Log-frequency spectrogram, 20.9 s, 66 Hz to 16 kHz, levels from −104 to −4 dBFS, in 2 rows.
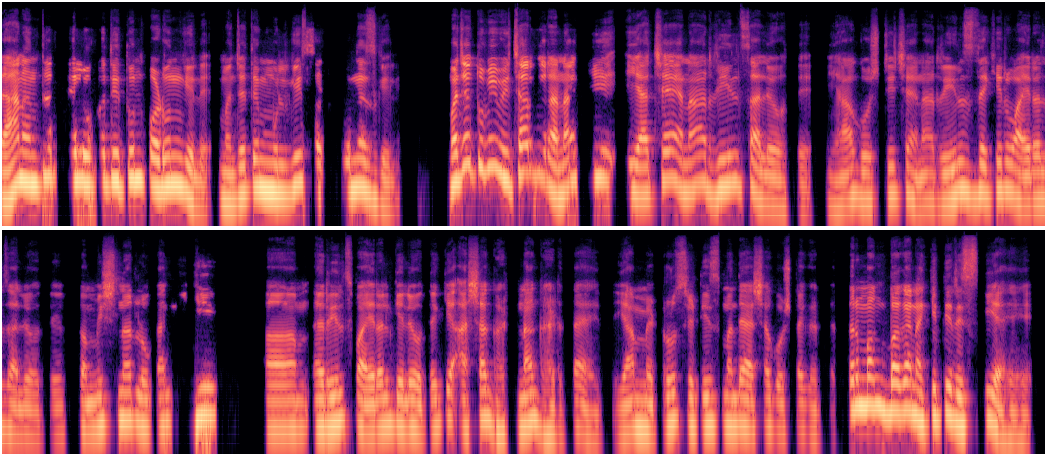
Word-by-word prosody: त्यानंतर 190 +9 +6
ते 200 -2 0
लोकं 190 0 +3
तिथून 200 +2 +5
पळून 180 +1 +5
गेले. 115 - +1
म्हणजे 120 +3 0
ती 170 - +2
मुलगी 155 +1 +4
सटकूनच 160 -2 -1
गेली. 95 -3 -7 0.5
म्हणजे 195 +11 +6
तुम्ही 280 0 +2
विचार 225 +1 +4
करा 170 -8 +3
ना, 150 +3 +2 0.2
की 210 -2 0 0.2
याचे 140 +6 +1
आहे 200 -4 0
ना 155 +4 -2
रील्स 175 +2 -1
आले 125 -8 -1
होते. 95 -3 -8 0.2
ह्या 105 +3 -6
गोष्टीचे 135 +4 -6
आहे 120 - -4
ना 115 +2 -6
रील्सदेखील 145 +4 -1
व्हायरल 125 -4 -1
झाले 105 -4 -5
होते. 100 +1 -11 0.2
कमिशनर 130 +6 -1
लोकांनीही 135 +5 -2 0.5
अ, - - -3 0.6
रील्स 140 +2 +1
व्हायरल 120 +1 +1
केले 125 -1 0
होते, 120 0 -3
की 145 - -7
अशा 125 +3 -2
घटना 125 0 -2
घडताहेत. 105 -5 -6 0.2
या 110 +2 -2
मेट्रो 120 +2 -1
सिटीजमध्ये 130 -1 -2
अशा 120 +1 -2
गोष्टी 115 0 -8
घडतात. 100 -4 -15
तर 195 - +4
मग 215 -1 +5
बघा 190 +1 +5
ना 165 -4 +4
किती 165 +2 +1
रिस्की 135 +1 0
आहे 95 -3 -5
हे. 85 - -10
135 Hz, 160 wpm, -23 LUFS, 120-170 Hz, 0.6 s, त्यानंतर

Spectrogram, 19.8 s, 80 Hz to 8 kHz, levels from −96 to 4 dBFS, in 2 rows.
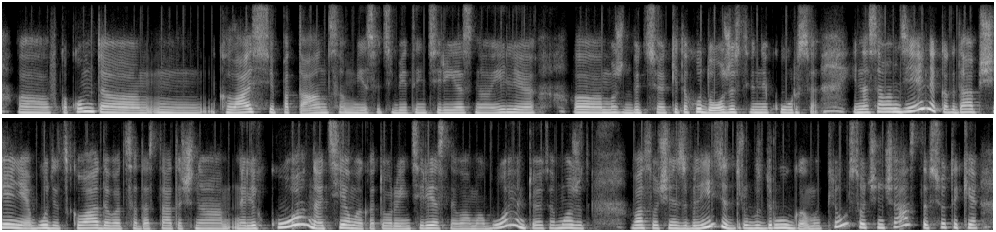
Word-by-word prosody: э, 200 -2 -2
в - - -19
каком-то, 205 -5 +1
м, 190 +4 -4
классе 215 +2 +1
по 205 0 -5
танцам, 195 +1 -3
если 190 0 -5
тебе 190 -2 -5
это 190 +1 -6
интересно, 190 0 -3
или, 205 -2 0 0.4
э, 200 -1 +2
может 200 -1 0
быть, 200 +1 -2
э, - - 0
какие-то 215 +1 -3
художественные 205 -1 +2
курсы. 200 -1 -3 0.3
И 205 - 0
на 220 +1 +3
самом 250 +2 +2
деле, 365 - +5
когда 220 +1 -1
общение 240 0 +2
будет 210 -1 +1
складываться 210 -2 +1
достаточно 200 0 -4
легко 275 - +3
на 210 -9 +4
темы, 215 -1 +1
которые 195 0 -3
интересны 210 0 0
вам 190 0 -4
обоим, 260 - +1
то 235 -1 -6
это 225 0 -3
может 230 -2 0 0.4
вас 235 0 0
очень 220 -1 +1
сблизить 225 - +4
друг 220 -2 0
с - - +3
другом. 230 -4 +2
И - - -3
плюс 335 - -1
очень 265 -1 0
часто 365 - -3
всё-таки, 255 -1 -2
210 Hz, 150 wpm, -22 LUFS, 195-235 Hz, 0.4 s, деле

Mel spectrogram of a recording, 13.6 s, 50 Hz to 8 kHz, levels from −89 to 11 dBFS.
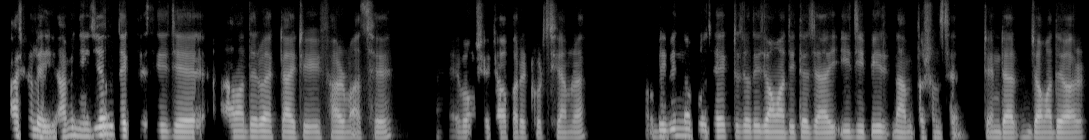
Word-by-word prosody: আসলেই, 140 -5 +3 0.2
আমি 150 +5 0
নিজেও 155 +6 +6 0.2
দেখতেছি 395 - -2 0.2
যে, - - +4 0.6
আমাদেরও 125 0 +2
একটা 120 0 -8
IT 115 - -8 0.3
firm 115 0 +1
আছে 115 - -6 0.9
অ্যা - - -26
এবং 115 +1 -2 0.2
সেটা 115 -1 -10
operate 115 0 -4
করছি 110 0 -7
আমরা। 115 0 -3 0.9
ও - - -14
বিভিন্ন 145 +3 +1 0.2
project 130 0 -1 0.2
যদি 120 0 +1
জমা 115 0 +5
দিতে 115 +1 +1
যাই, 110 0 +3 0.2
EGP 120 -1 -3
র - - -4 0.2
নাম 115 -1 +2
তো - - -5
শুনছেন। 115 -3 -7 0.3
Tender 110 -1 +2 0.2
জমা 110 0 +3
দেওয়ার 110 0 +4
115 Hz, 135 wpm, -23 LUFS, 115-130 Hz, 0.9 s, নিজেও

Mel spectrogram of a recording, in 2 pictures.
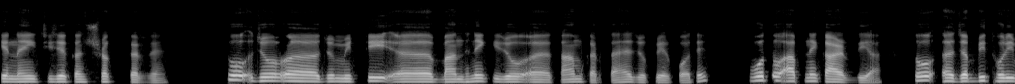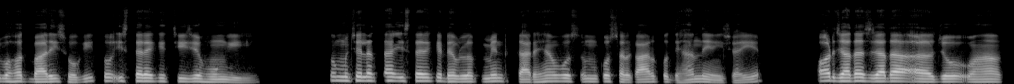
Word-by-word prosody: के 135 - +4
नई 130 0 +1
चीज़ें 130 +1 +1
कंस्ट्रक्ट 120 +1 -3
कर 110 -1 0
रहे 95 0 -10
हैं, 95 +1 -15 0.6
तो 210 -1 +4
जो 170 +2 +3
अ, 145 -3 +5
जो 140 +2 -2
मिट्टी 140 +3 +1
अ, 125 0 +3
बाँधने 120 +4 0
की 135 -2 -7
जो 125 0 +2
अ, 115 -1 0
काम 120 +3 -1
करता 100 -3 -6
है 120 +1 -2
जो 110 -1 -5
पेड़-पौधे, 100 - -4 0.4
वो 185 +3 +4
तो 185 -1 -1
आपने 155 +1 -2
काट 120 -6 +3
दिया 100 -1 -5 0.3
तो 185 +1 +5
अ, 150 -4 +1
जब 145 +1 +2
भी 175 +3 +2
थोड़ी-बहुत 145 -3 +2
बारिश 130 +2 +1
होगी 115 +7 -4
तो 160 -1 -2
इस 160 0 -6
तरह 155 -2 +4
की 145 0 -5
चीज़ें 140 -1 -3
होंगी 120 -5 -2
ही। 95 +1 -15 0.7
तो 180 - -4
मुझे 180 0 0
लगता 175 0 0
है 170 -2 +1
इस 160 0 -6
तरह 165 -1 +4
के 160 0 -2
डेवलपमेंट 135 +1 -1
कार्य 115 0 0
हैं 140 - -1
वो 145 0 0
स 140 - -20
उनको 135 +1 -3
सरकार 115 -2 -1
को 130 0 -7
ध्यान 110 +4 -5
देनी 110 -6 -3
चाहिए 105 +9 -7 0.6
और 170 +1 +3
ज़्यादा 160 +1 +5
से 150 - -7
ज़्यादा 145 0 +5 0.3
अ, 125 - +2
जो 130 +1 0
वहाँ 120 0 -1
135 Hz, 195 wpm, -22 LUFS, 120-150 Hz, 0.7 s, अ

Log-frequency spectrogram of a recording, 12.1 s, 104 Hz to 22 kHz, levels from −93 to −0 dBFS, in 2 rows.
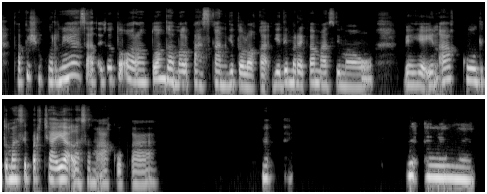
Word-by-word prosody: tapi 225 +7 -6
syukurnya 265 +5 0
saat 225 - -4
itu 255 +2 -2
tuh - - +1
orang 230 -2 +1
tua - - +3
enggak 245 -3 +3
melepaskan 205 -1 -4
gitu 205 -2 +2
loh, 170 - +2
Kak. - - -4
Jadi 195 +2 +2
mereka 205 0 0
masih 190 -2 -4
mau 175 +8 -2 0.4
biayain 190 0 0
aku 260 0 -3
gitu, 225 0 -2
masih 225 +1 +3
percayalah 220 -2 +4
sama 190 +1 -8
aku, 170 - -9
Kak. 175 +2 -7 1.3
Mhm. 235 0 -6 1.6
Mhm. 235 -3 +5
220 Hz, 130 wpm, -25 LUFS, 190-235 Hz, 1.6 s, Mhm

